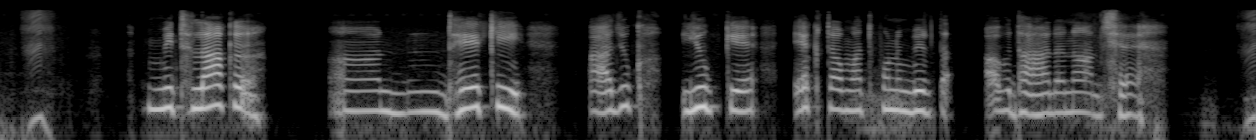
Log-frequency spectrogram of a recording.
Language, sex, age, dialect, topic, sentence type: Maithili, female, 25-30, Bajjika, banking, statement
